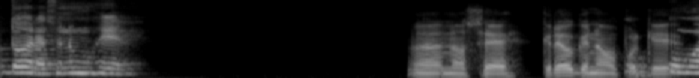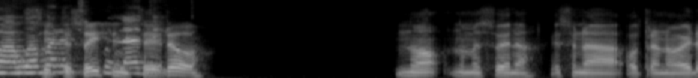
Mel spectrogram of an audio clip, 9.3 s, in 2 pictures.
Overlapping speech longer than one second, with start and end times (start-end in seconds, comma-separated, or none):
4.4-5.9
